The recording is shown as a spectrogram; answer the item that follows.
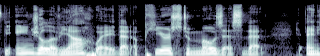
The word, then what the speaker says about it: Yahweh: But so the traditional and most likely way that this name was pronounced by ancient Israelites is Yahweh, Yahweh.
